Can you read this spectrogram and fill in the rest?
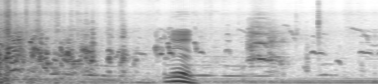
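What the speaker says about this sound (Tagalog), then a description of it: "ito nga pala yung ating mga inahin breeder" Breeder hens in a backyard farm cluck and squawk close by, a loud rising rooster-like call standing out among the flock, with a brief voice speaking early on.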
